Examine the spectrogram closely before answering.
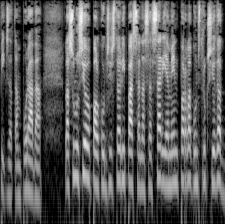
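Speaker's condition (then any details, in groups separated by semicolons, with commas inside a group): No condition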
